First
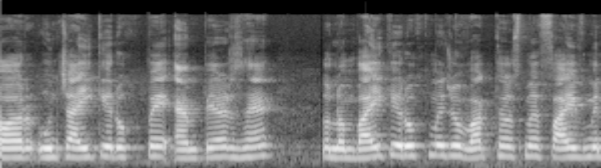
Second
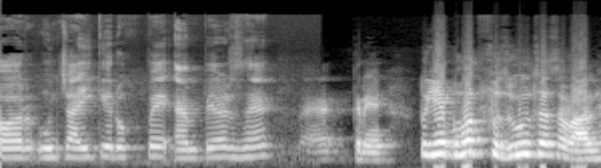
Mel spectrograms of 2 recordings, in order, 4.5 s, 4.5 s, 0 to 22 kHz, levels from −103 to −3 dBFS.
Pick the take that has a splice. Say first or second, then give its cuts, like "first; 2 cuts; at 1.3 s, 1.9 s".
second; 1 cut; at 2.6 s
